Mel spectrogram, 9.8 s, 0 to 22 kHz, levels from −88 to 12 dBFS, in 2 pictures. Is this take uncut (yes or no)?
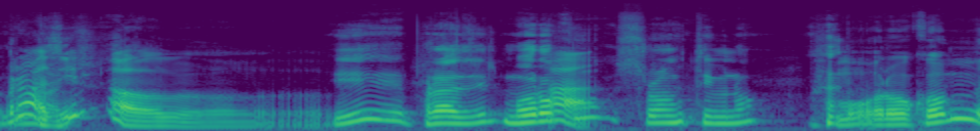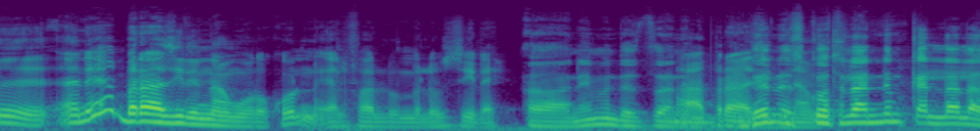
yes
